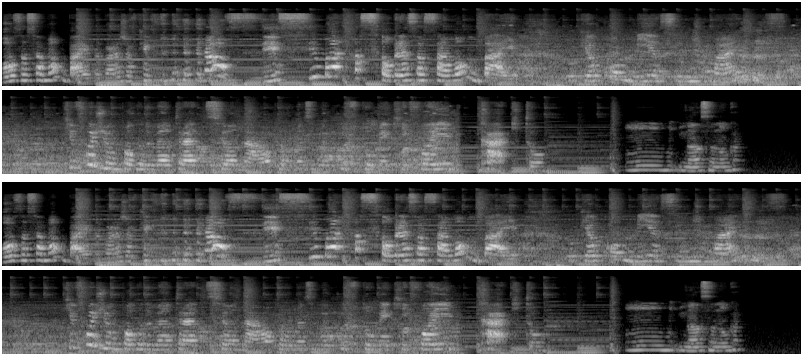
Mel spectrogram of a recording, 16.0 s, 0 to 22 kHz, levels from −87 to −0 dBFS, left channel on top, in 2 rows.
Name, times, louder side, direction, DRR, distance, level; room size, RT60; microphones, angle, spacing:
voice 1, 0.0-1.5 2.0-7.7 8.0-8.2 8.6-12.5 12.8-13.4, left 1 dB, 30° left, 0.9 m, -27 dB
sound 1, 0.7-14.1, left 1 dB, 75° right, 1.0 m, -39 dB
voice 2, 1.5-2.1 14.2-15.3, right 1 dB, ahead, 0.6 m, -36 dB
sound 2, 4.8-12.6, left 5 dB, 75° left, 0.3 m, -36 dB
2.2 x 2.1 x 3.0 m
head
